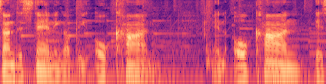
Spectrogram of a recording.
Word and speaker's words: Okan: And what I wanted to speak about this evening was uh this understanding of the okan and okan is spelled o k a n.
